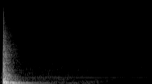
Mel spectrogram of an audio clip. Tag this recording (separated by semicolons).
field-recording; smash; wood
